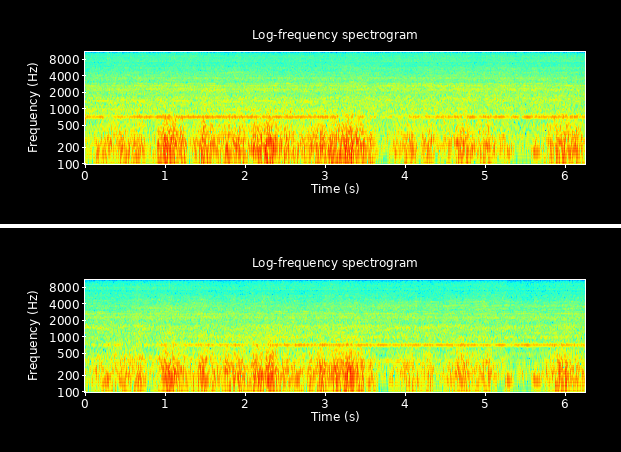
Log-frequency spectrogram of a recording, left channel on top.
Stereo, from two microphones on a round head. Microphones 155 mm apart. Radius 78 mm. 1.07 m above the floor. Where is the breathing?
No breathing in this recording.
